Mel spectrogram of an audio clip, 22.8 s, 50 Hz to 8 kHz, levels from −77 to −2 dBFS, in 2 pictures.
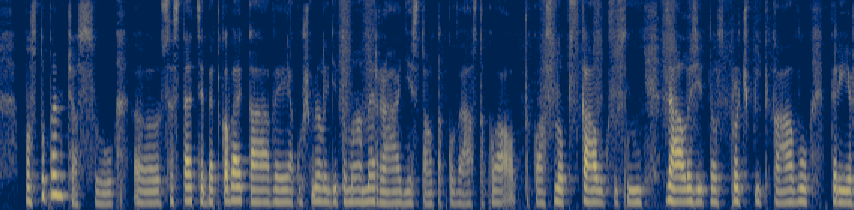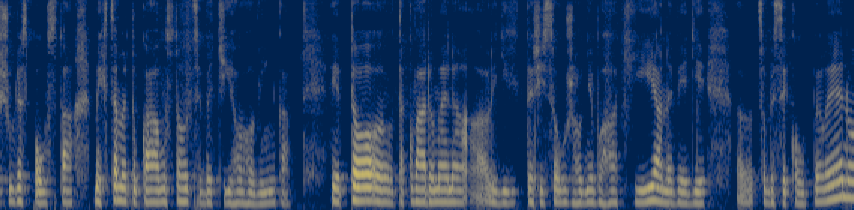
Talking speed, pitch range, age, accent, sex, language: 140 wpm, 160-175 Hz, 40-59, native, female, Czech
